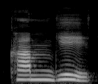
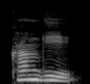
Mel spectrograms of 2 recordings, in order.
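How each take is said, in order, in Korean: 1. 첫 음절의 받침은 그대로 따로 구별되어 소리 나요. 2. 첫 음절의 받침은 다음 음절과 이어져 소리 나요.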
